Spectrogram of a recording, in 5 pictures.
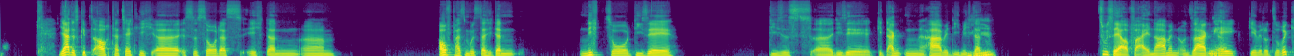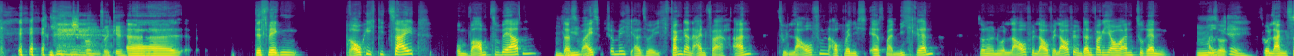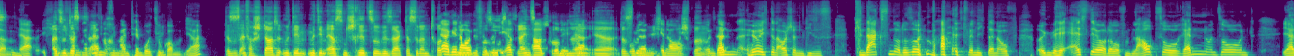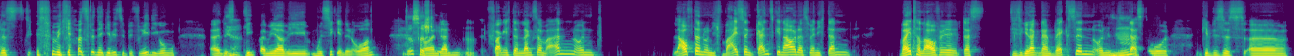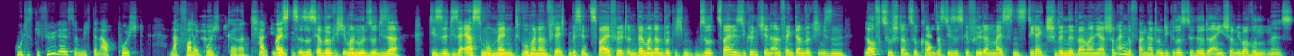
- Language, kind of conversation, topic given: German, podcast, Wie kommst du bei deinem Hobby in den Flow?
- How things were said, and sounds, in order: other background noise; chuckle; giggle; tapping; laughing while speaking: "im Wald"; laughing while speaking: "ist für mich auch"; in English: "pusht"; in English: "pusht"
